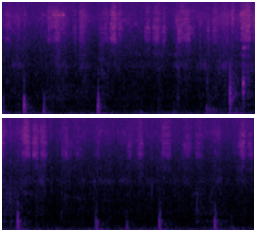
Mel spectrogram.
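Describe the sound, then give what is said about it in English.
A pen scratches out a diagram during an explanation: many short, faint strokes and squeaks in an irregular rhythm, with no talking. “So let me just graphically draw it out for you.”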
